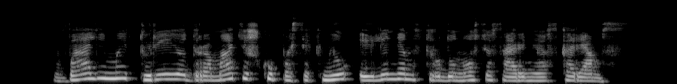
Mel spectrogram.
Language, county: Lithuanian, Alytus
